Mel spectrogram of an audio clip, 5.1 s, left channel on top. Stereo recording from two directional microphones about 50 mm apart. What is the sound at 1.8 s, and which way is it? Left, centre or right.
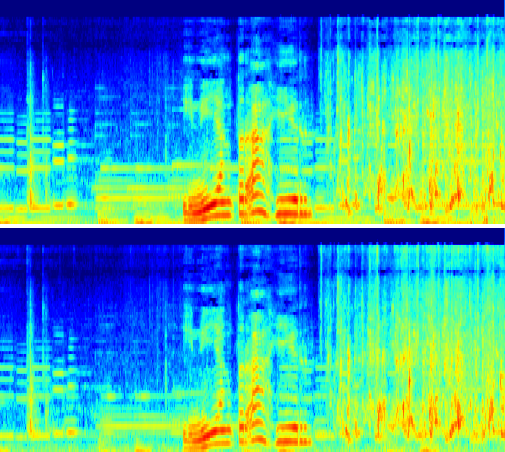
Speech, left.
